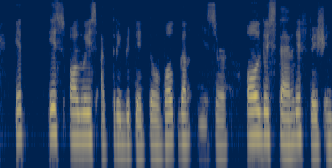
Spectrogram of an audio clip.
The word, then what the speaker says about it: Wolfgang: W kasi pinopronounce as V, di ba? Kaya Wolfgang Iser.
